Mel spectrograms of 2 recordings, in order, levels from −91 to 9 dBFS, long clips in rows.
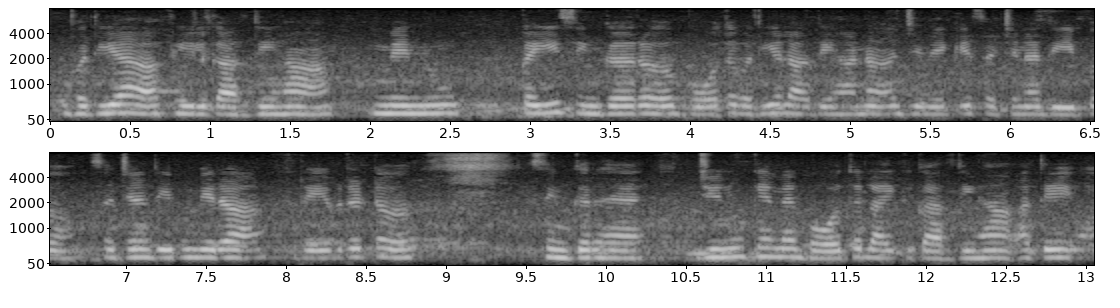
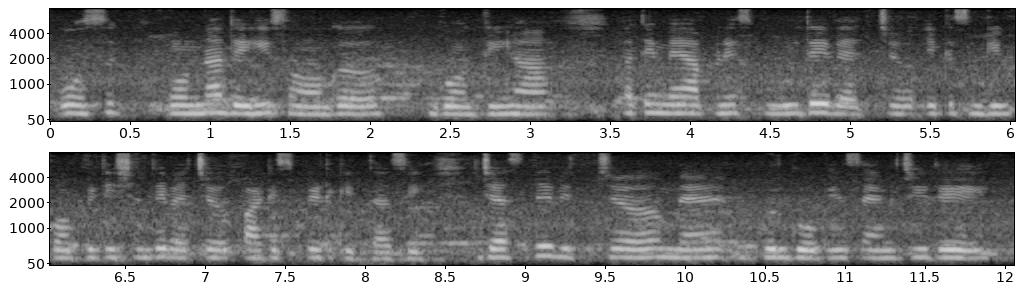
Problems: none marked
